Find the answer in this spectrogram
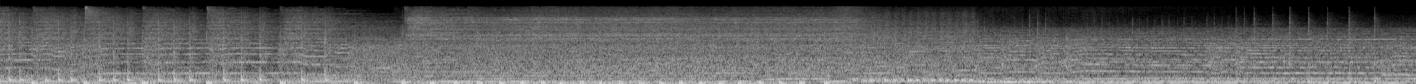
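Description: A punk rock band playing loud and live in an instrumental passage: distorted electric guitars, bass and drums. From about four seconds in, the cymbals crash almost continuously over a steady driving beat.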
